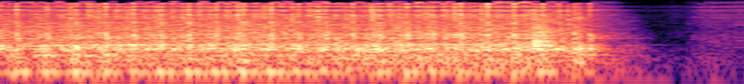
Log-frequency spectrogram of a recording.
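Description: A Singer Classic sewing machine stitches a pant hem in a steady, rapid mechanical chatter up close, stopping abruptly near the end.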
